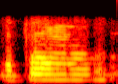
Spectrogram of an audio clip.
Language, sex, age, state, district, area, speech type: Malayalam, male, 18-30, Kerala, Kasaragod, rural, conversation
